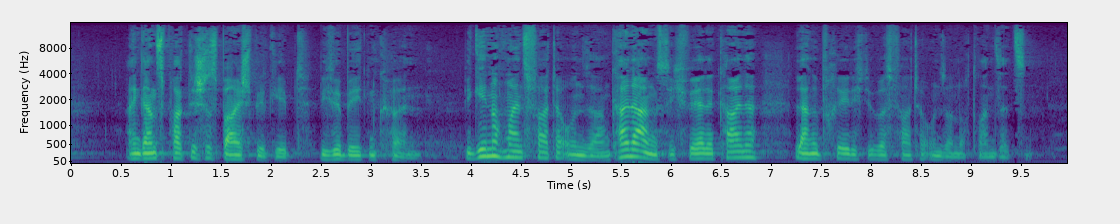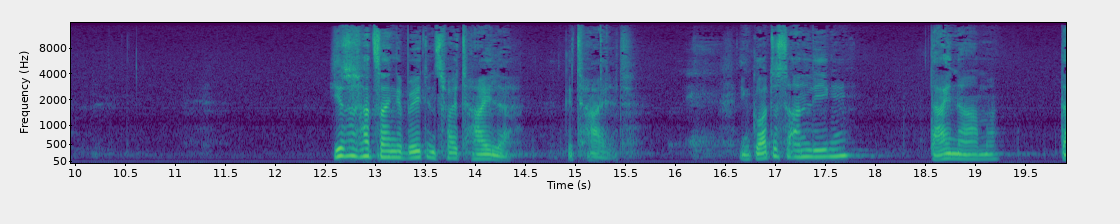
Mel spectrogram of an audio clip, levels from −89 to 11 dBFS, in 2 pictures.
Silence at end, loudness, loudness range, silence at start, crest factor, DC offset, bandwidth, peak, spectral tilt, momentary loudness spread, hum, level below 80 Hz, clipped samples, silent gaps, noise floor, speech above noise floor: 0 s; -20 LUFS; 10 LU; 0.55 s; 22 dB; under 0.1%; 16 kHz; 0 dBFS; -3 dB/octave; 18 LU; none; -66 dBFS; under 0.1%; none; -58 dBFS; 37 dB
